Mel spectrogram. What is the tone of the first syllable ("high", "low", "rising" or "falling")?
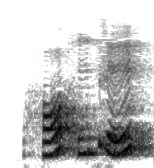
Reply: rising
